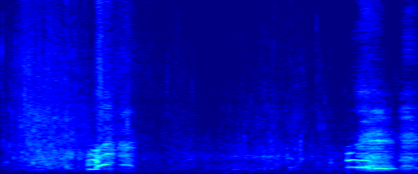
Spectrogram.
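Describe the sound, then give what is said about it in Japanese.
Sudden waves rush in twice onto a shore, fairly loud, with a softer hiss of water between the bursts and short startled gasps from a voice as a person gets wet. “急に波が来てびっくりしましたね。”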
